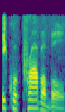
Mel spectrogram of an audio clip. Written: equiprobable

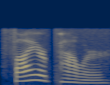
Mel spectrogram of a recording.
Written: firepower

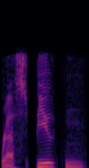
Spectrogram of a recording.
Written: Rasputin

